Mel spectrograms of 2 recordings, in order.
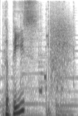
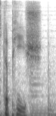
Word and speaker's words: capiche: Capice? Hold on. Stop! Capiche. I opened a video that was supposed to tell me how to pronounce capiche, but I just read, it's capiche.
